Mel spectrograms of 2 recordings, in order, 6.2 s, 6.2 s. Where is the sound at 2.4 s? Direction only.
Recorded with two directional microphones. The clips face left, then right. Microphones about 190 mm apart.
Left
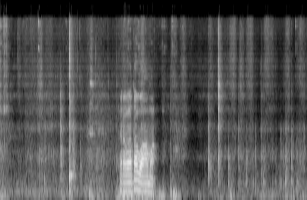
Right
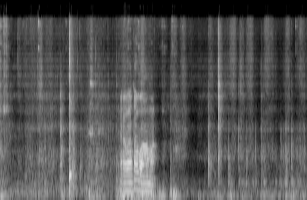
50° left (ahead or behind).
